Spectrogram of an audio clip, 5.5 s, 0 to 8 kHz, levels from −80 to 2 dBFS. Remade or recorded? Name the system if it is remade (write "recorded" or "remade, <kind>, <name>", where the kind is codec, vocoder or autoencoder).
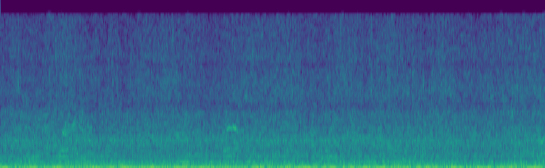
remade, vocoder, Vocos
